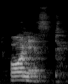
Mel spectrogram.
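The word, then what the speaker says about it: honest: এবারে তৃতীয় example, অনেস্ট। অনেস্ট যখন বলি তখন অ দিয়ে উচ্চারণ শুরু হচ্ছে, অটা হচ্ছে বাউল, যার জন্য আমরা এন ব্যবহার করব।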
